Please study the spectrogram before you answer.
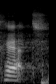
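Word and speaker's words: חית: Okay, so let's pronounce the chet, and it's that scratchy feeling in the back of your throat.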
